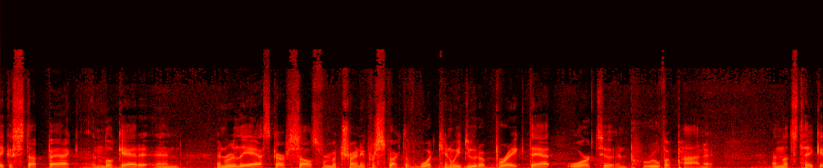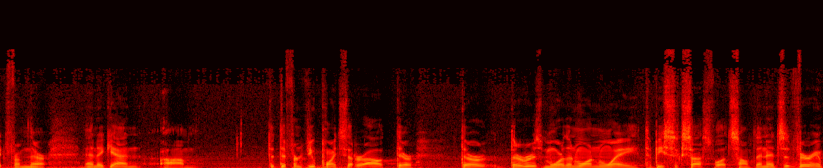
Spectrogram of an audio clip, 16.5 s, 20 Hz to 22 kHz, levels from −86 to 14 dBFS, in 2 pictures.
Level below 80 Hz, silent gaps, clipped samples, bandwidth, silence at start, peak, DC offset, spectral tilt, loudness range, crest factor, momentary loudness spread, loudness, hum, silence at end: -52 dBFS; none; under 0.1%; 15.5 kHz; 0 s; -14 dBFS; under 0.1%; -4.5 dB/octave; 3 LU; 20 dB; 8 LU; -34 LUFS; none; 0 s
